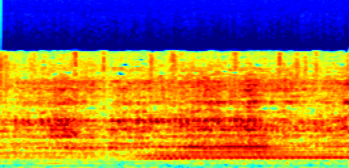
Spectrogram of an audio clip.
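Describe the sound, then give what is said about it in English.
A steady engine drone of an airplane cruising over a mesa in mountainous country hums continuously, like a propeller plane in flight, holding an even, moderately loud pitch with no pauses or voices. “As they cruise over the mesa, Speed notices tracks made by airplane wheels on the isolated tableland. And now, we find them cruising over the mesa.”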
